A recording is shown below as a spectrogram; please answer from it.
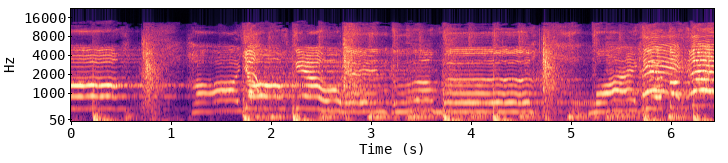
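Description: A child singing into a microphone over an upbeat band accompaniment with a steady drum beat, the voice holding notes with vibrato.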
